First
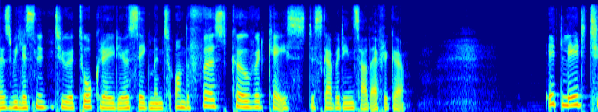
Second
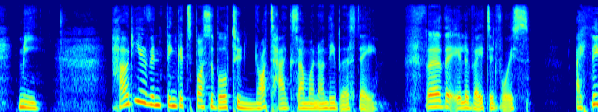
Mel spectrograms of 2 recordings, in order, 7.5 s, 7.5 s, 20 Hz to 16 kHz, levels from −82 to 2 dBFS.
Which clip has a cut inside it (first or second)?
second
